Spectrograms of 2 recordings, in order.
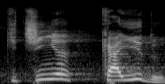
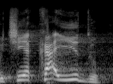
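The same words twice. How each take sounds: First: Slow preacher reading; preaching. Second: Emphatic preacher call; preaching. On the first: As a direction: read it out slowly. First reading of phrase. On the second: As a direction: proclaim it. Preacher repeats with congregation. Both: Acted.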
